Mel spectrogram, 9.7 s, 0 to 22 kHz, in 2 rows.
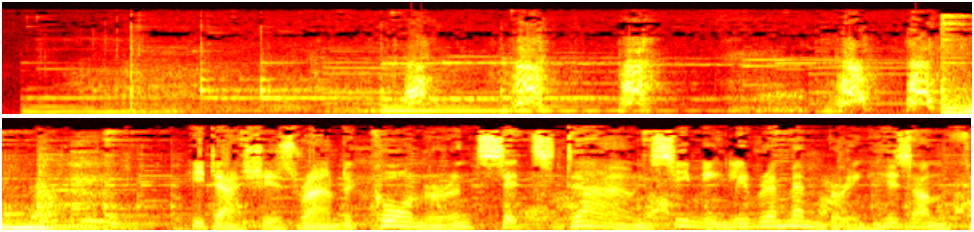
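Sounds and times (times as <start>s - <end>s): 
speech: 1.9s - 2.8s, 5.8s - 9.6s
collie barking: 2.0s - 3.3s, 4.2s - 5.2s.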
